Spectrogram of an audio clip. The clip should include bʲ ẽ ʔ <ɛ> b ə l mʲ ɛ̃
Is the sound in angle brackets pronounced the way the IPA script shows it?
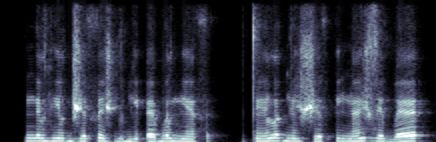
yes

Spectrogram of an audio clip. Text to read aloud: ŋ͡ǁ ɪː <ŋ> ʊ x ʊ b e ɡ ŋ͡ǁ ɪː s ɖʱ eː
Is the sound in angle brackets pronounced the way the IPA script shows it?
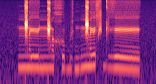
no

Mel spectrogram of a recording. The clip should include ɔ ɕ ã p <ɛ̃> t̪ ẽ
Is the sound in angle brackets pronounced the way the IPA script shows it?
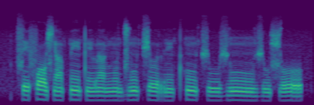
no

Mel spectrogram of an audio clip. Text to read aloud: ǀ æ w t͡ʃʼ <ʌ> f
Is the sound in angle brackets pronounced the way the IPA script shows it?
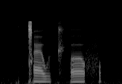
yes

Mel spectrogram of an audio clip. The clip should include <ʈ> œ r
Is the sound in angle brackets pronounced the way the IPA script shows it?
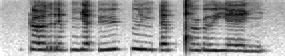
yes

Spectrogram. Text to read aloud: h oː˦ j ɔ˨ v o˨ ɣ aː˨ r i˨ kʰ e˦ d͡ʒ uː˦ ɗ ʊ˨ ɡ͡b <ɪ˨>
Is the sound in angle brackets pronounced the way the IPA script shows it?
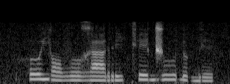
yes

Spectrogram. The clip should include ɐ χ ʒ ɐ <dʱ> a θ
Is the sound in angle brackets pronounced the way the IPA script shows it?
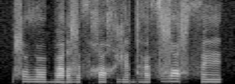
yes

